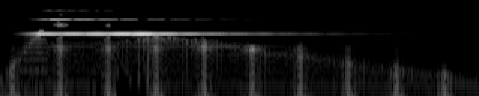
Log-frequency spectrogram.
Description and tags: Multisamples created with subsynth. Eerie horror film sound in middle and higher registers.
